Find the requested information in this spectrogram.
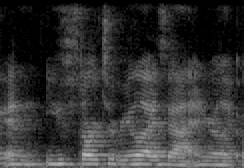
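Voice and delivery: ordinary talk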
